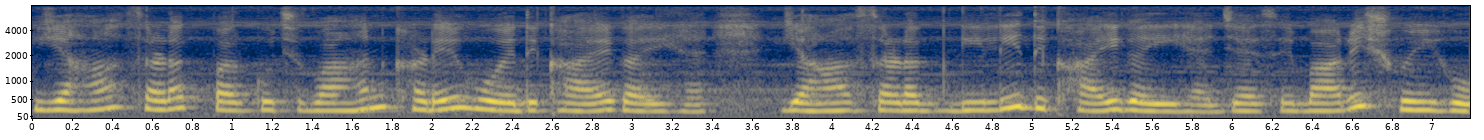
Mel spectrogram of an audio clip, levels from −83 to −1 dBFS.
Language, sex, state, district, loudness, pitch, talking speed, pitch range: Hindi, female, Uttar Pradesh, Hamirpur, -16 LUFS, 215 Hz, 165 wpm, 205-235 Hz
